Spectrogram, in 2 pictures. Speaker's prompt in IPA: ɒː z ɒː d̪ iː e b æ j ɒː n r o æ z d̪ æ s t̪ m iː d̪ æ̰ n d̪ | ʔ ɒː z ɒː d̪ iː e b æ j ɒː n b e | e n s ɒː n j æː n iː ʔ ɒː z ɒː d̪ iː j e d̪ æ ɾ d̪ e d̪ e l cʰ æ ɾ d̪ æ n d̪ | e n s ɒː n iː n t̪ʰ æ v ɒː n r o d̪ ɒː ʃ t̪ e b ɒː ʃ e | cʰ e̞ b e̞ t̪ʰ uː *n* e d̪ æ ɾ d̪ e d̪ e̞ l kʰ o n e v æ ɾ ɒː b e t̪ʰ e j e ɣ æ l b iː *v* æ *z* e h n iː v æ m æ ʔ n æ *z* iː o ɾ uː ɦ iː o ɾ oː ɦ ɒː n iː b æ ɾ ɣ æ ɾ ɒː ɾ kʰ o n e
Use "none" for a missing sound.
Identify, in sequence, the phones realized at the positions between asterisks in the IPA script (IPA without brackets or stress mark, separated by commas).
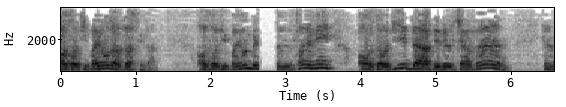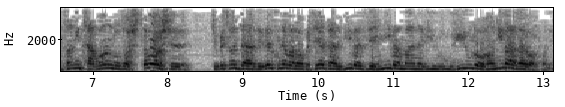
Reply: n, v, z, v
